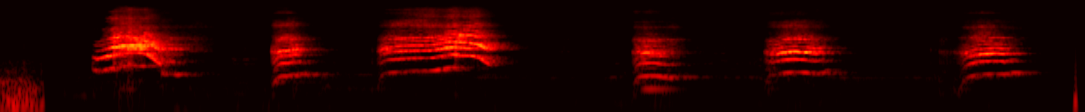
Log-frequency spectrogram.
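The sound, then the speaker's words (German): A baby who has just woken up cries downstairs in six separate wailing bursts, each a rising and falling high-pitched cry with short pauses between. The cries are fairly loud, with no talking. “Ich höre es nämlich von unten weinen.”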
